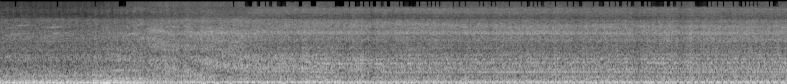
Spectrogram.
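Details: 1988 Jaguar S3 V12 first start after 7 years stored, fuel changeover valve bypassed, primed; loud, dense, uneven lumpy idle popping on left bank, running rough; owner suspects cold start sensor or fuel rail, not confirmed.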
